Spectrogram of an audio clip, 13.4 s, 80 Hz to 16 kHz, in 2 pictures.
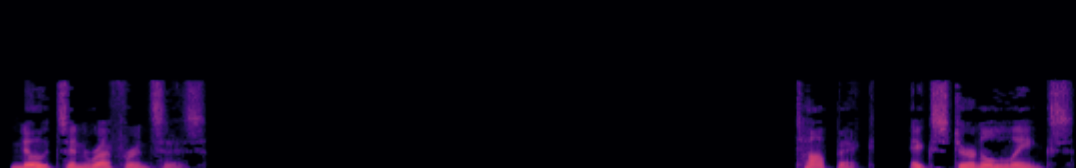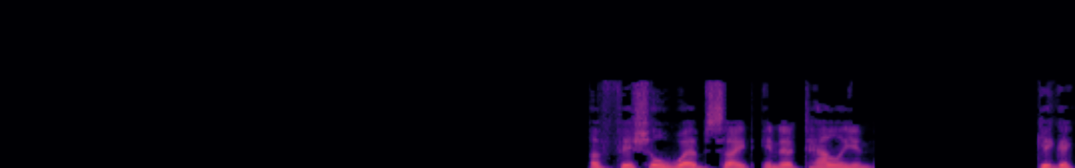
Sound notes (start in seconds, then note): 8.8 in Italian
